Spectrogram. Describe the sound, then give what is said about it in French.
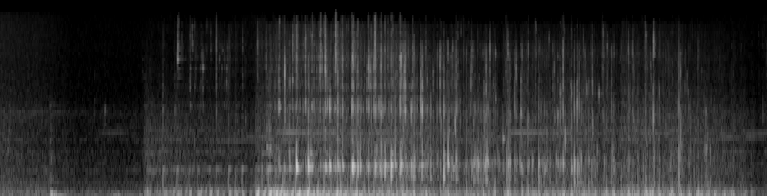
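A brief click, then a beer labelled IPA pours steadily into a glass for about five seconds, a loud gurgling, splashing rush with fizzing foam and a faint ringing tone, with no talking. “Oh la mousse.”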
